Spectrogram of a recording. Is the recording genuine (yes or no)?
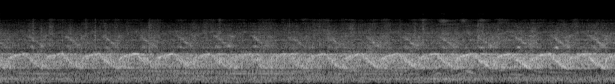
no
